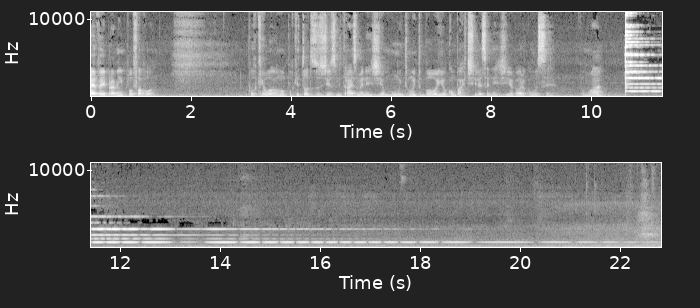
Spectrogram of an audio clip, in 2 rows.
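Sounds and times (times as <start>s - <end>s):
speech: 0.0s - 1.4s, 3.2s - 10.4s
small bell ringing: 10.7s - 22.8s.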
